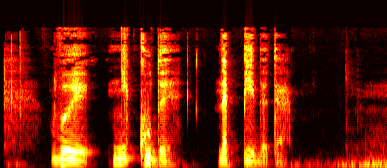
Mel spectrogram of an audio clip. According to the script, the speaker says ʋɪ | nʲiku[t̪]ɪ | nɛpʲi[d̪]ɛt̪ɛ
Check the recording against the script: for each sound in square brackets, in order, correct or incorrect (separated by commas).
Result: incorrect, correct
